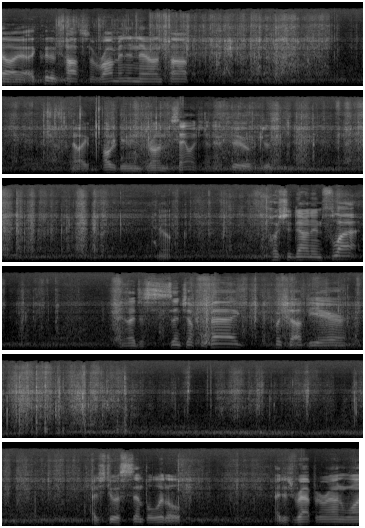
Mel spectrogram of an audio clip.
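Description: A fabric pouch rustles as it is handled.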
